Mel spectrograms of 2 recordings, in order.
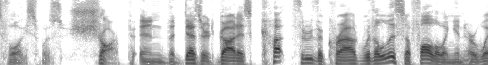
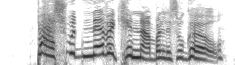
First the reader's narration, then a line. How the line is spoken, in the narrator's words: my wife argued hotly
